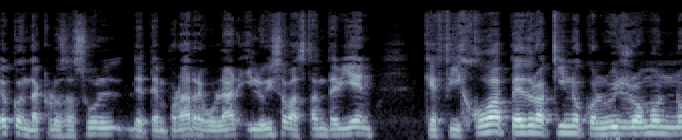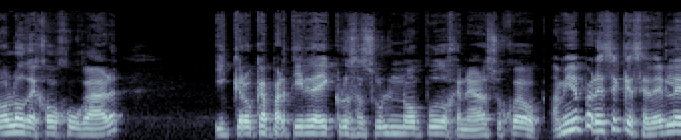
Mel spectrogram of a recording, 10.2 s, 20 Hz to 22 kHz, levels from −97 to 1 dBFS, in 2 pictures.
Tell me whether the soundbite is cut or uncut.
cut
